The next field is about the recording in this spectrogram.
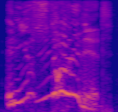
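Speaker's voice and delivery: very high, comic indignation; exasperated accusation. Retold or imitated. Husband scolding wife over gym guy, high indignant. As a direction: accuse her at the top of your pitch. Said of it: "I go".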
